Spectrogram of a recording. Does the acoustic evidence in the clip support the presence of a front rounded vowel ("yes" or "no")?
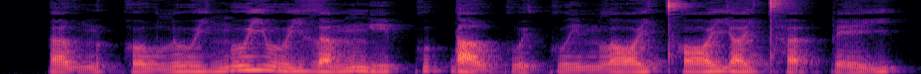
no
